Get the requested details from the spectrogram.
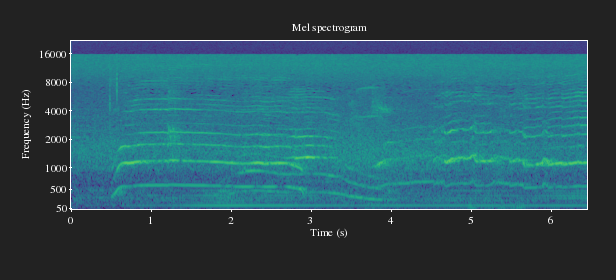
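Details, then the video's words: Domestic shorthair cats fighting over territory: Tom (black and white), Mimi (white and ginger) and a grey-and-white neighbourhood stray. Long, drawn-out wailing yowls slide up and down over several seconds, with a steady low hum underneath. "Craziest Cat Fight Compilation Video"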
